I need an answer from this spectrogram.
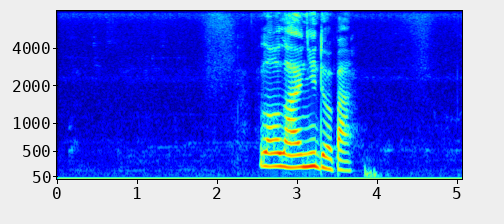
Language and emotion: Russian, neutral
